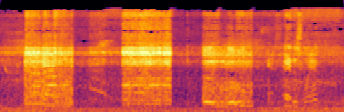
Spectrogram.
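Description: ITC device (a hacked Radio Shack radio or similar sweep device) putting out chopped fragments of radio broadcast audio: three short bursts of speech-like sound, each starting and stopping abruptly, with quieter background between them.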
